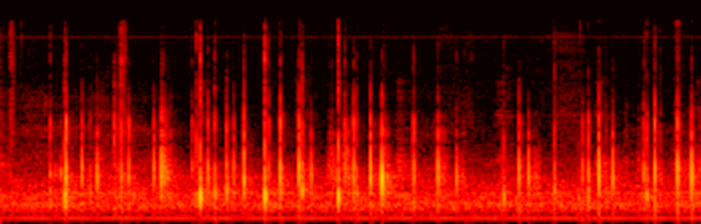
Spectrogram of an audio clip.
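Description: Long purple nails tap and scratch the cover of a pink cardboard sticky-notes box with a "Sticky Notes" flap, held upright. A rapid, uneven stream of soft, dry clicks with very short decay is heard, mostly midrange, mixed with light scratching over a quiet, steady background.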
